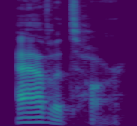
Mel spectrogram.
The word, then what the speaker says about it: Avatar: never have i ever avatar avatar lots of a sounds here a vitar remember the back of your tongue is down front of your tongue is down and the middle your tongue is slightly raised if you look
